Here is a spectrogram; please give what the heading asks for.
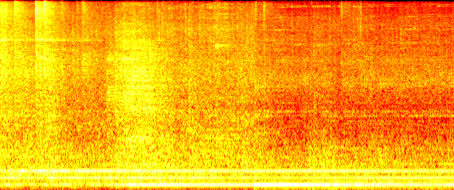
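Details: Garage door before roller replacement: electric opener hums steadily while the door rattles and clanks irregularly along its track; loud clanky door, old rollers suspected, later swapped for nylon rollers.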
